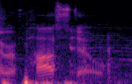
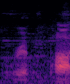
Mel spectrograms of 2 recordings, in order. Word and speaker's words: riposte: And for the two of you following along at home, my riposto, is that how you say? Riposto? How do you say it? Riposta? It's a fencing term. Riposte.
